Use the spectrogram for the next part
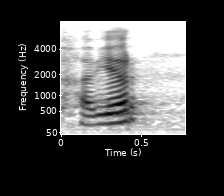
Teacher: este es un fricativo velar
